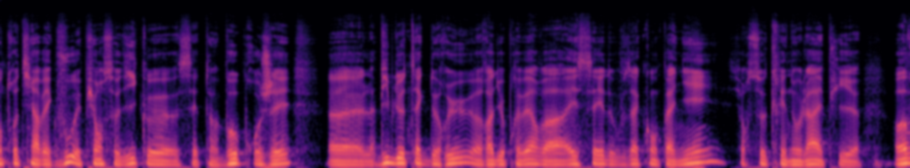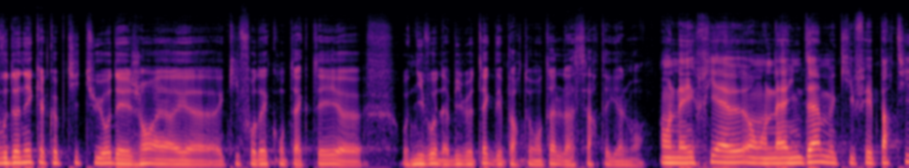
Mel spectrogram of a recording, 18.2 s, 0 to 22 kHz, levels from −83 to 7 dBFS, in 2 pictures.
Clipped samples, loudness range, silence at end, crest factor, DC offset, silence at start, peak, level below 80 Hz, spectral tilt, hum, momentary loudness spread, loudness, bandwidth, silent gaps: under 0.1%; 4 LU; 0 s; 20 dB; 0.4%; 0 s; 0 dBFS; -40 dBFS; -6.5 dB/octave; none; 10 LU; -21 LUFS; 14.5 kHz; none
